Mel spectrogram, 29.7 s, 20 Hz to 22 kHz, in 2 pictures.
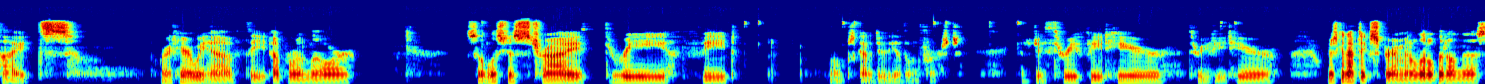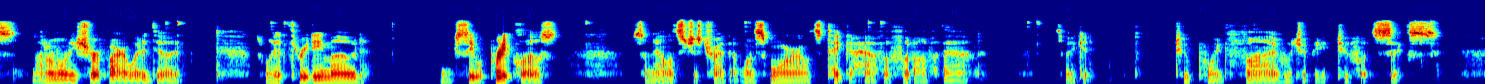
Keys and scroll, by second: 6.5 KP_3, 11.1 KP_3, 13.6 KP_3, 18.3 3, 21.2 Escape, 26.7 KP_2, 26.9 KP_Decimal, 27.3 KP_5, 27.8 Return.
